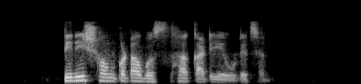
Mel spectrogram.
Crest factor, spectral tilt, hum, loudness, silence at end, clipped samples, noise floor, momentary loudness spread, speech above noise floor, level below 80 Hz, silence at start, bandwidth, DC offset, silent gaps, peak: 18 dB; -4.5 dB/octave; none; -18 LUFS; 1 s; under 0.1%; -82 dBFS; 13 LU; 64 dB; -60 dBFS; 0.65 s; 8 kHz; under 0.1%; none; -2 dBFS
